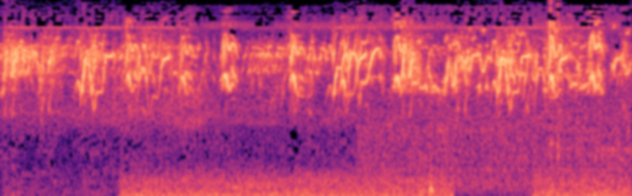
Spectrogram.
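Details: Lesser whistling ducks calling: dense, high whistled chirps and twitters overlapping continuously, with several birds sounding together and a low background rumble in places.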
